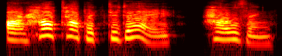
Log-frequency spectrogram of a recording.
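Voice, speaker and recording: A perky young radio presenter, high and bright. She is chirpy and earnest, with lively swings of pitch, in a dry studio sound fit for a satirical game broadcast. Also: normal speed, no echo. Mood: presenting brightly. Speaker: radio co-host and interviewer.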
